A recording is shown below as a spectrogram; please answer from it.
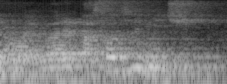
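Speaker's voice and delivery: low, subdued realization; retold reaction. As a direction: say it quietly, as if to yourself. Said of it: "eu olhei e falei". (reação contida, em voz baixa)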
